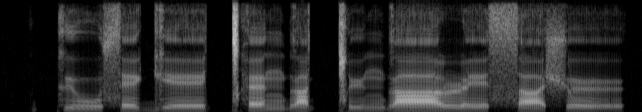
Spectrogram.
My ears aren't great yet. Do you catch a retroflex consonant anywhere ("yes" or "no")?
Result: yes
